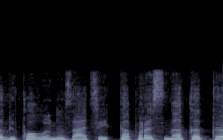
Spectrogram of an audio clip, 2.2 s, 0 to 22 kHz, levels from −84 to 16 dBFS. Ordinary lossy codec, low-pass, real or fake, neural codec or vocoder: MP3, 96 kbps; 10.8 kHz; fake; codec, 44.1 kHz, 1.7 kbps, Pupu-Codec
